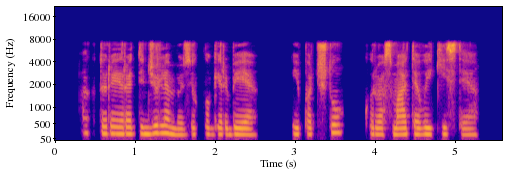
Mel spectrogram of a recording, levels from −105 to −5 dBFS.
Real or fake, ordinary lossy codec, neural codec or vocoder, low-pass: real; Opus, 64 kbps; none; 7.2 kHz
